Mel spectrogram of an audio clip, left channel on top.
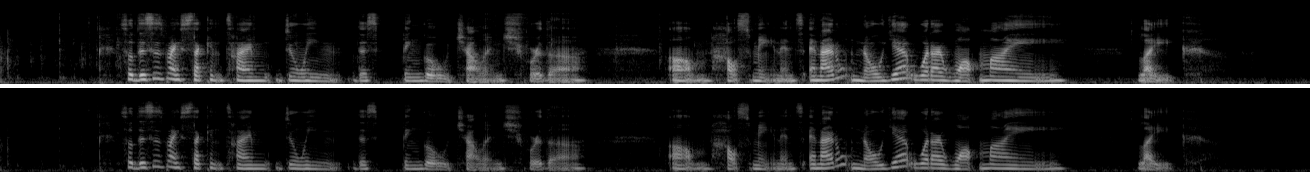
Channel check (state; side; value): quieter; right; 7.5 dB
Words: So this is my second time doing this bingo challenge for the house maintenance. And I don't know yet what I want my, like,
